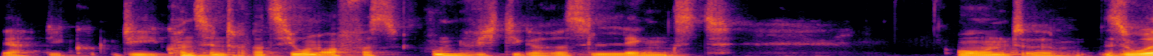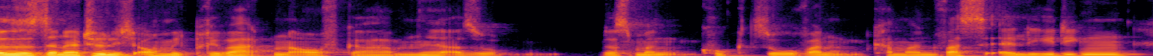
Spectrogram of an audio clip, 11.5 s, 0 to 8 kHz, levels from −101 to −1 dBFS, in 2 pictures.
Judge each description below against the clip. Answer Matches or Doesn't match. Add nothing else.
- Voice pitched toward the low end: Matches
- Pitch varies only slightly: Doesn't match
